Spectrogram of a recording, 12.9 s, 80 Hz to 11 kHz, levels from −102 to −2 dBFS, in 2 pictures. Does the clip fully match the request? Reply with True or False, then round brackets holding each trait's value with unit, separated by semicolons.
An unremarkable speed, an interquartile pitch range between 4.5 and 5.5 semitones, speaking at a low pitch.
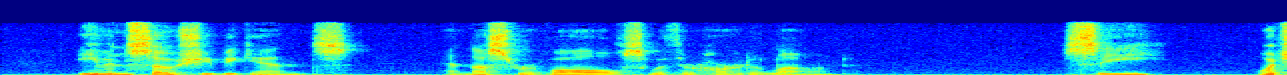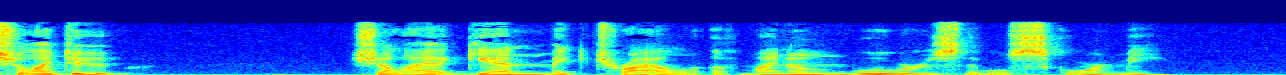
False (130 wpm; 5.2 semitones; 110 Hz)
